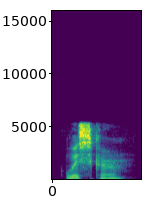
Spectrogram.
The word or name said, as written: whisker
